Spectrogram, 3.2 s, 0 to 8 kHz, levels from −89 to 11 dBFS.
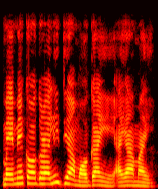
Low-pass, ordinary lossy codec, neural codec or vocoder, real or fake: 7.2 kHz; none; none; real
